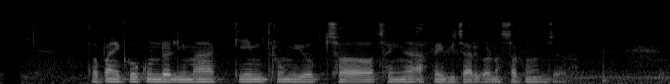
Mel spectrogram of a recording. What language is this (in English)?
Nepali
